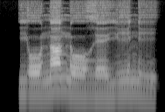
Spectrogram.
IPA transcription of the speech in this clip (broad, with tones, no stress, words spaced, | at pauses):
joː˨nã˦ noː˨ɣeː˨jiː˦ni˨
